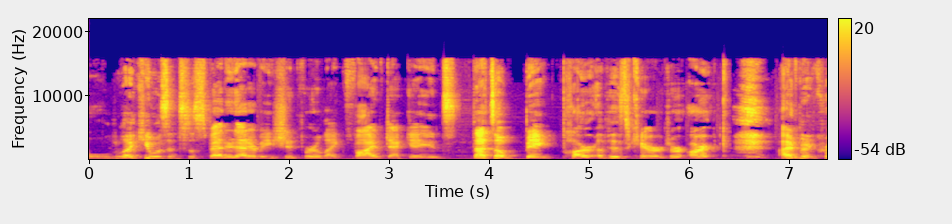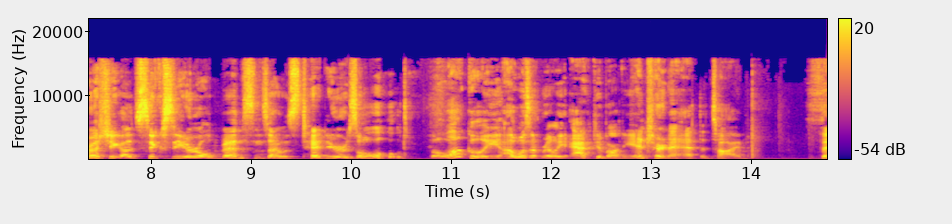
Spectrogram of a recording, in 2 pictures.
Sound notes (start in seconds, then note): 6.4 laughs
